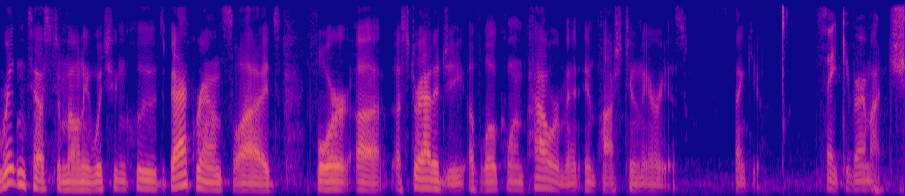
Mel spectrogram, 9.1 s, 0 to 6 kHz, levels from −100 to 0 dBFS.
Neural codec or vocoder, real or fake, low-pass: codec, 16 kHz, 8 kbps, FreqCodec, larger model; fake; 5.4 kHz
